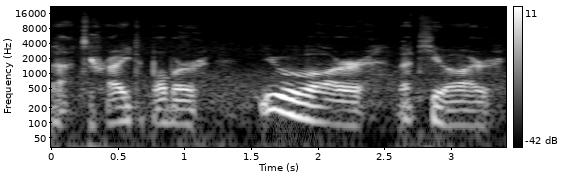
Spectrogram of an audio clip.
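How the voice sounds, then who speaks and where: Delivered at a very slow pace, a put-on character voice comes through over clear background noise. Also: man, fairly low pitch for a man. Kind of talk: ASMR roleplay.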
